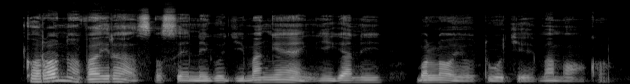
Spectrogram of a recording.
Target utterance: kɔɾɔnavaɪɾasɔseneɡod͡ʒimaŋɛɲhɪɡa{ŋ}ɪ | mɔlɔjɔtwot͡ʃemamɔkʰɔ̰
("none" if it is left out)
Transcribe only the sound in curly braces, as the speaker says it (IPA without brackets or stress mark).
n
